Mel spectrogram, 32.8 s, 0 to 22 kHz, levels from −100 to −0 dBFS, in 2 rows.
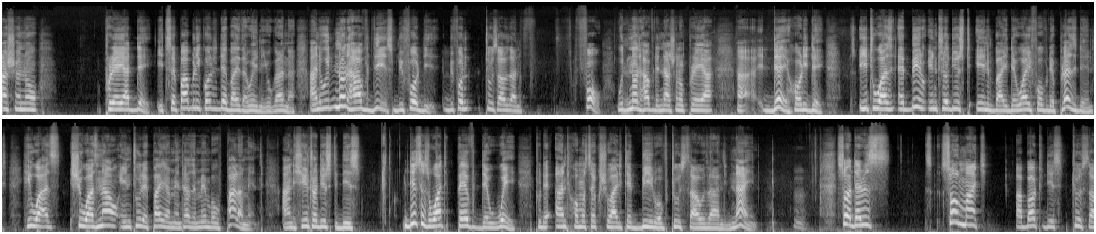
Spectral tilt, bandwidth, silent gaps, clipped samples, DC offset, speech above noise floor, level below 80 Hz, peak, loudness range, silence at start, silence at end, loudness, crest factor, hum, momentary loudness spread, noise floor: -4 dB/octave; 17.5 kHz; none; under 0.1%; under 0.1%; 42 dB; -50 dBFS; -6 dBFS; 3 LU; 0 s; 0 s; -22 LUFS; 18 dB; none; 12 LU; -64 dBFS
